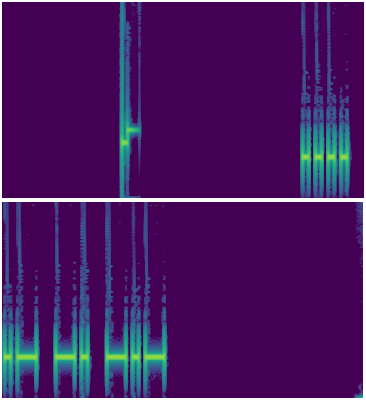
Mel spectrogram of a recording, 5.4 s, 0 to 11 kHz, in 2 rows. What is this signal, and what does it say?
Morse code, heard as a keyed tone, about 25 wpm, 700 Hz. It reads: HANK
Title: USA Common Names - Max 4 Letters - 25wpm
